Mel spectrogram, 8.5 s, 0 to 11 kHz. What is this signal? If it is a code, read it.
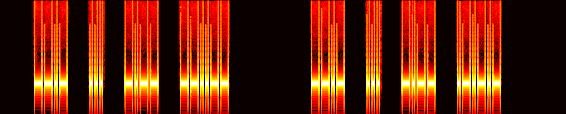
Morse code, heard as a keyed tone, about 32 wpm, spaced as for 18 wpm, 800 Hz. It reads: QSY, QSY.
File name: Q Calls / Q Calls-mp3s / Q Calls sppc @30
